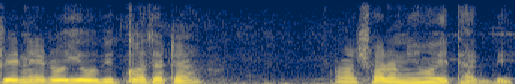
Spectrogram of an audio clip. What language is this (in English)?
Bangla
